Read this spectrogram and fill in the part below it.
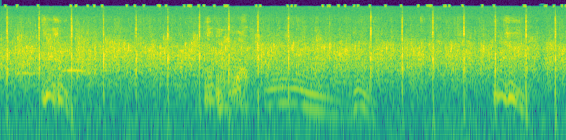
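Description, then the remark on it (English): A large crowd claps steadily and densely for several seconds, applauding the Lord during a sermon, with scattered voices calling and cheering over the applause. “Let's give the Lord applause.”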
